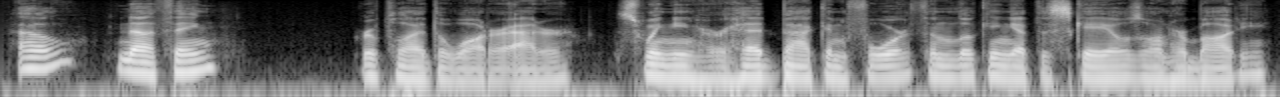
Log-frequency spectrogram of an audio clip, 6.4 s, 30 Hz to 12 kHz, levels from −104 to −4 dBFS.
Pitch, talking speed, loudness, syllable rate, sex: 110 Hz, 190 wpm, -21 LUFS, 5.3 syllables/s, male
